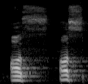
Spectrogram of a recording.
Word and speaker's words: us: तो इसे क्या पढ़ते हैं, US, अस पढ़ते हैं। देखिए यू का उच्चारण अ के रूप में होता है और एस का उच्चारण स के रूप में होता है, तो क्या पढ़ेंगे, अस।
